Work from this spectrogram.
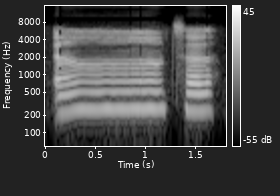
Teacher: ihfamız var çünkü cezimli nundan sonra ihva harflerimizden t gelmiş. Genizden gunneli okuyorum.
